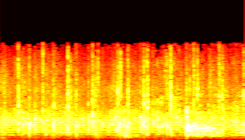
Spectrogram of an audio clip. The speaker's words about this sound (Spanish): Están ahí, reciben el aplauso del público.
